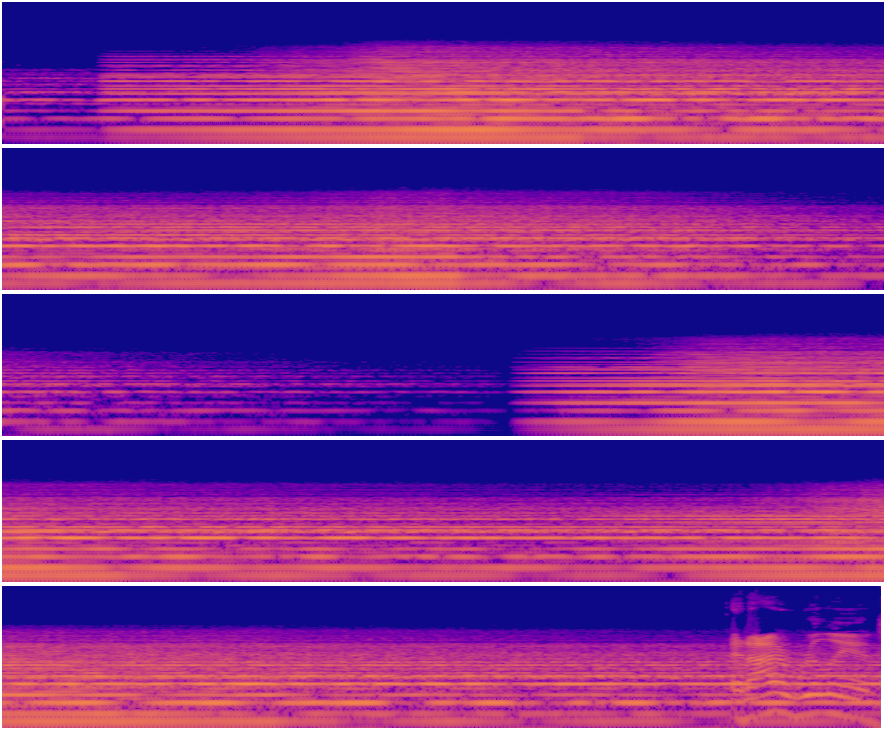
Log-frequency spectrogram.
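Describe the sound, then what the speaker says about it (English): A guitar through a boost pedal plays sustained, swelling chords that start clean and turn gritty and distorted, with a short dip to near silence partway through before the swell returns. "It starts off clean, but then it gets a little gritty at the end."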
